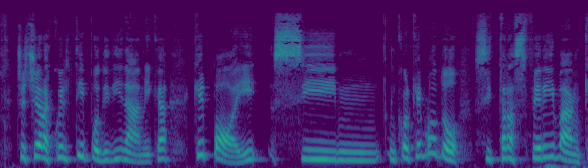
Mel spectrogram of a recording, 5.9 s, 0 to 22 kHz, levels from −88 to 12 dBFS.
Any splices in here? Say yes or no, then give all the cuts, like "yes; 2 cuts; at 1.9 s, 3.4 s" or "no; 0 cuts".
no; 0 cuts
